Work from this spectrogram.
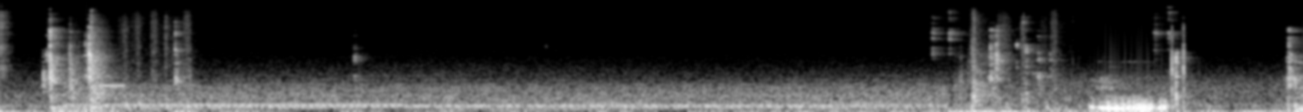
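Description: Rapid clusters of sharp mouse and key clicks during a game of Factorio, bunched at the start and again near the end around a quiet steady hum, with a soft muffled thump toward the close; no voices.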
